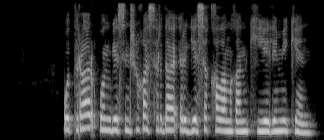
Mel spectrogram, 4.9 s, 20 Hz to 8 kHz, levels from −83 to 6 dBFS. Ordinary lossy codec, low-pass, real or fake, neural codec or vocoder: none; 7.2 kHz; real; none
